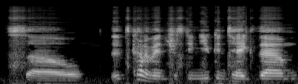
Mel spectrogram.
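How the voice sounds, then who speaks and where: A young let's play host with a stuffed-up, nasal voice comments casually while playing a strategy game, thinking aloud as he goes. His voice is mid-range, sharp in tone, at normal speed, and the audio quality is poor.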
